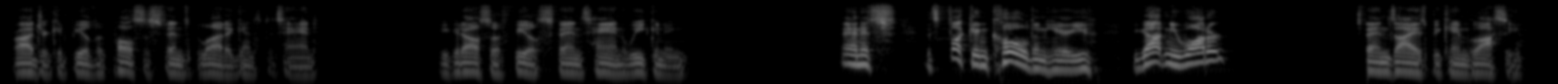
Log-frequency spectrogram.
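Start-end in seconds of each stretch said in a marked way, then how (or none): 6.3-9.1 dying soldier voice, very high and very loud. Narrator reads a soldier bleeding from the neck, weakening wounded soldier. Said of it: "despite knowing clearly that [name] was a sociopath. / The bullet had taken [name] by surprise just a moment before, piercing his jugular and knocking him back on his ass. / [name] kept repeating the".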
